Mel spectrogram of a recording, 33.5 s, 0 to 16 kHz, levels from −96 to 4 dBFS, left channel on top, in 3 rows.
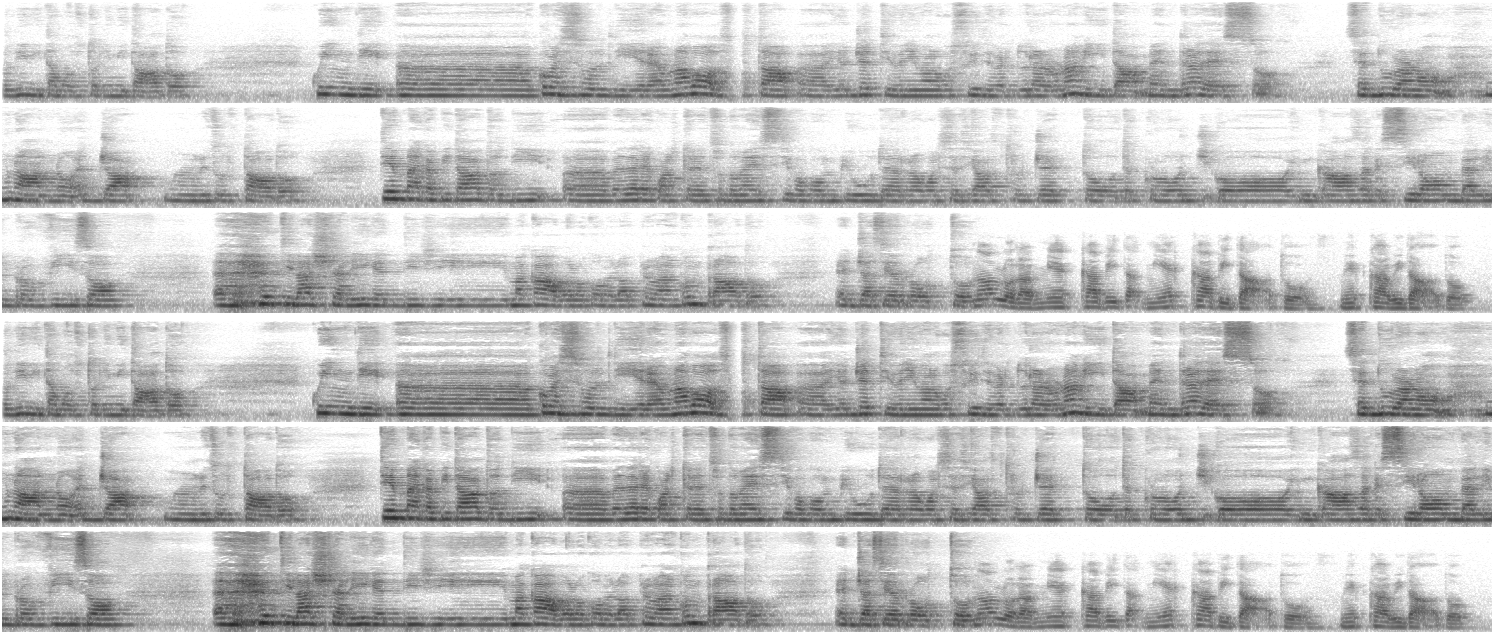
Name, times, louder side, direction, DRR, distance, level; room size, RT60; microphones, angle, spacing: voice 1, 0.0-9.7 10.1-29.8, right 6 dB, 60° right, 0.3 m, -28 dB
voice 2, 29.6-33.3, left 1 dB, 5° left, 0.8 m, -33 dB
4.4 x 2.7 x 4.1 m
head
